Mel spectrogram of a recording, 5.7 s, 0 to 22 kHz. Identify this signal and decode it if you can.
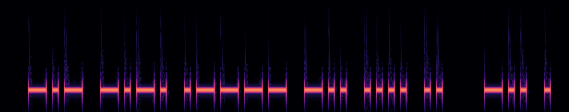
Morse code, heard as a keyed tone, about 21 wpm, 700 Hz. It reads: KC1DHI DE
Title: USA Callsign DE Callsign - 6 Characters - 20wpm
